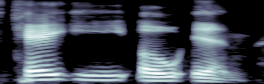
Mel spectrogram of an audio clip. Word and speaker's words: Keon: Keon is Keon. Keon rhymes with the element.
